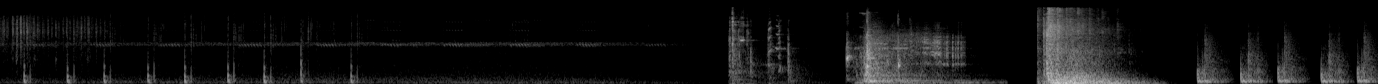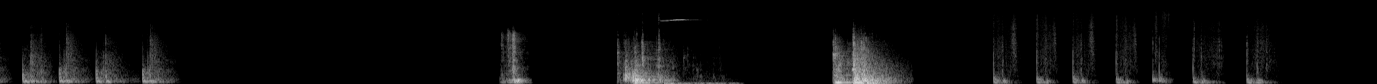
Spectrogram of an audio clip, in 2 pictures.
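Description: Footsteps walk at a steady pace.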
